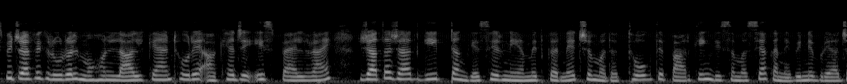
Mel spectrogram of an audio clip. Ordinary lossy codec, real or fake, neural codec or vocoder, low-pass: none; real; none; none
